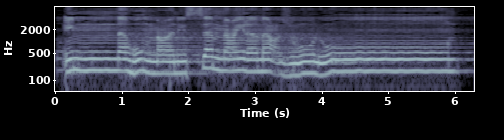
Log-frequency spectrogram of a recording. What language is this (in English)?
Arabic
